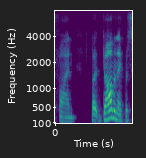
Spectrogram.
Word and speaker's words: Domenic: It's Italian vowels. Okay. Domenic. It's because my name is supposed to be Domenico.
